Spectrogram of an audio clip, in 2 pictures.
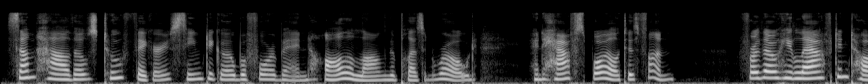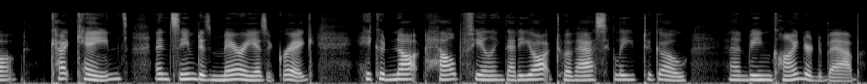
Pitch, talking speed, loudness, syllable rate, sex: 230 Hz, 185 wpm, -18 LUFS, 4.9 syllables/s, female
